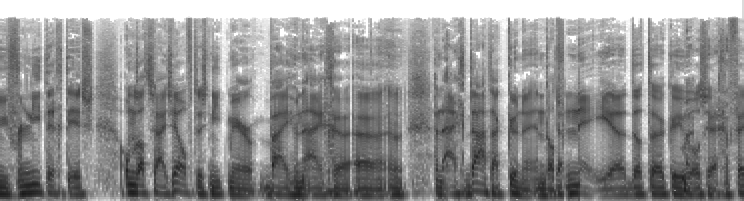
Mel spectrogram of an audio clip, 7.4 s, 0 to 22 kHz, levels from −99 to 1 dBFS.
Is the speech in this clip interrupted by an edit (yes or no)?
yes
